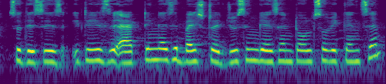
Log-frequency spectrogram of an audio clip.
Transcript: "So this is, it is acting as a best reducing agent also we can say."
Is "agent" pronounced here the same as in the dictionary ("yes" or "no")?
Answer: no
